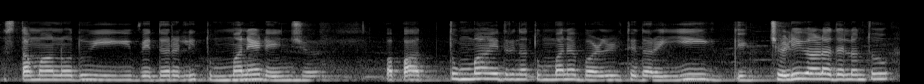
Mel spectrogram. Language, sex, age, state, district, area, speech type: Kannada, female, 18-30, Karnataka, Bangalore Urban, urban, spontaneous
